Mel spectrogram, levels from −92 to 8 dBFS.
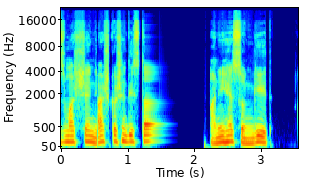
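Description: A CD skip at 0.54 s is heard as a very brief mute in the speech, after which playback resumes from a different point on the disc. A knock or a surface flaw has thrown the laser off its track onto another turn of the spiral, so the player loses its place, silences the output for a moment, and picks up the audio from wherever the laser has landed.

A long network dropout runs from 1.27 s to 2.17 s. The speech gives way to a buzzing, hissy continuation of the last sound that fades away, leaving about 0.49 s of silence before the speech returns. About 0.88 s of the audio never plays. The likely cause is that no packets reached the receiver for that stretch, so it filled the gap by extending the final sound until it ran dry, then rejoined the stream further on, with the lost portion gone.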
